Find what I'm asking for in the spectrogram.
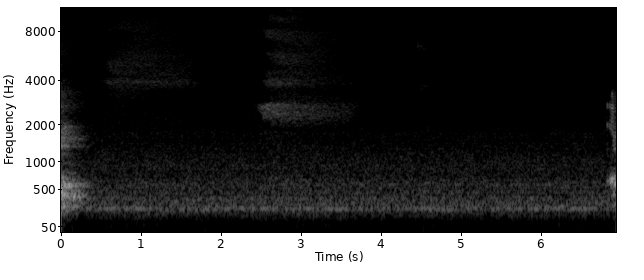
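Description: During a guided qigong breathing exercise, a person takes slow, deep breaths, heard as soft, airy rushes of inhalation and exhalation over a quiet background, with no speech.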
